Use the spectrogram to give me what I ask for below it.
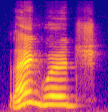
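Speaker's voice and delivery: loud scolding call from the next room; yelled back. Acted. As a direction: shout the correction back. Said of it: "a new voice yelled back".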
